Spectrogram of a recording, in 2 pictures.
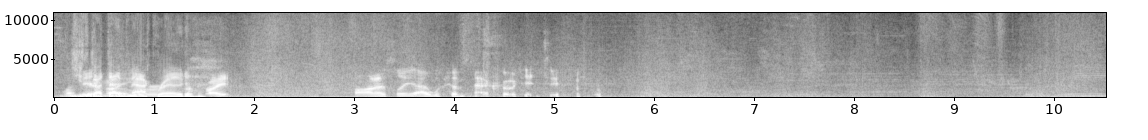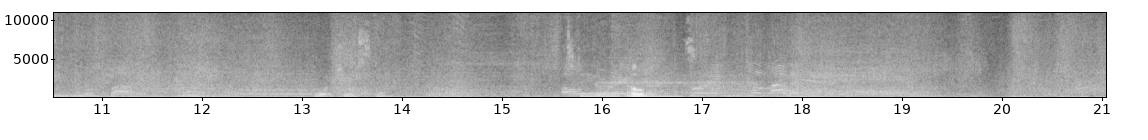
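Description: Magic spell effects whoosh and crackle in a busy battle.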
